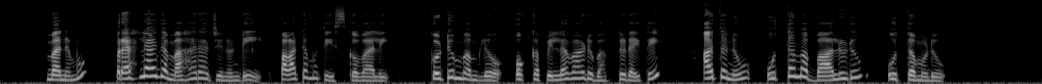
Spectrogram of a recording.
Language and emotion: Telugu, neutral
